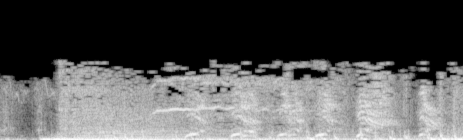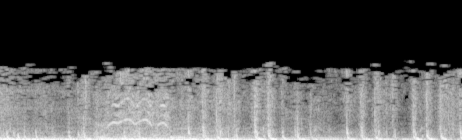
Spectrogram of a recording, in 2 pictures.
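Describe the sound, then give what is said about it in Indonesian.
A horse neighs loudly several times over a steady, rapid pounding of galloping hooves, with a low rumbling beneath, busy throughout; riders spurring their horses up ever higher slopes at the foot of Mount Merapi. “Mereka terus menggebrak kuda, menyusuri tanjakan-tanjakan yang semakin tinggi.”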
